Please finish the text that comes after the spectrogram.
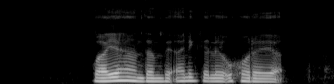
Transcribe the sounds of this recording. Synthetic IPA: waːjɐɦaːnd̪ɐmbɛʔɐnɪɡɐlɛːʊhɔɾɛːjɐ

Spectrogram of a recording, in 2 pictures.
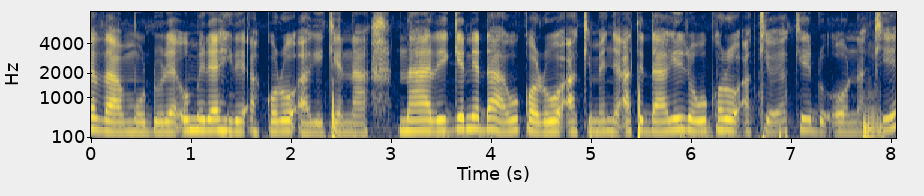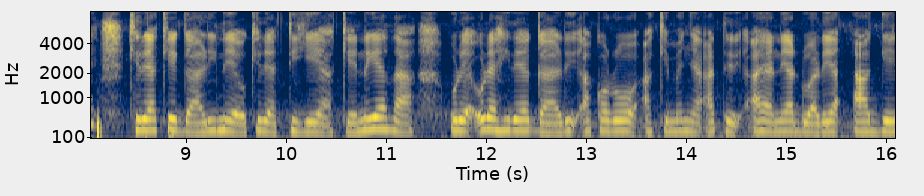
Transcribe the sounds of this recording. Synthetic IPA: ɛðamoːndoɾeaʔomeɾahiɾɛʔakɔɾoɔʔaɣekɛnanaɾeɡeneadaɣaɣokɔɾoɔʔakemɛɲaʔatedaːɣeɾiɾɔɣokɔɾoʔakeɔjakeːdoʔɔnakekeɾeakeɡaɾinejɔkeɾeatiɣeakɛneɣɛðaoɾeaʔoɾeaɦiɾɛɡaɾiʔakɔɾwɔʔakemɛɲaʔateajaneadoaɾeaːɡe

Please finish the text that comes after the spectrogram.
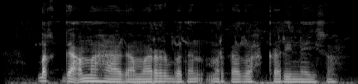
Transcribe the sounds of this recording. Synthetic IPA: ɗɑqɡɑ̰ʕmɐɦaːɣɐ̰mɐɾɐrbɐðɐnmɐrkʰaːd̪wɑħkʰɐɾɪnɛjsɔ

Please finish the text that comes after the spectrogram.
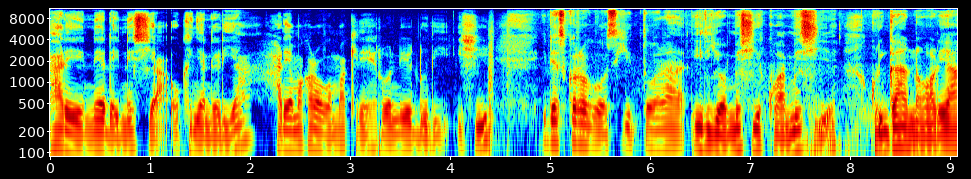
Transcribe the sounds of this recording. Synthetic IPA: haɾenɛdaineʃja̰ʔokeɲaneɾiahaɾeamakaɾɔɣɔmakeɾeheɾonedoðiːʃiidasi̥kɔɾɔɣɔsi̥ɣitɔɾaiɾiɔmeʃiekwameʃiḛkoɾiɡanɔɾea

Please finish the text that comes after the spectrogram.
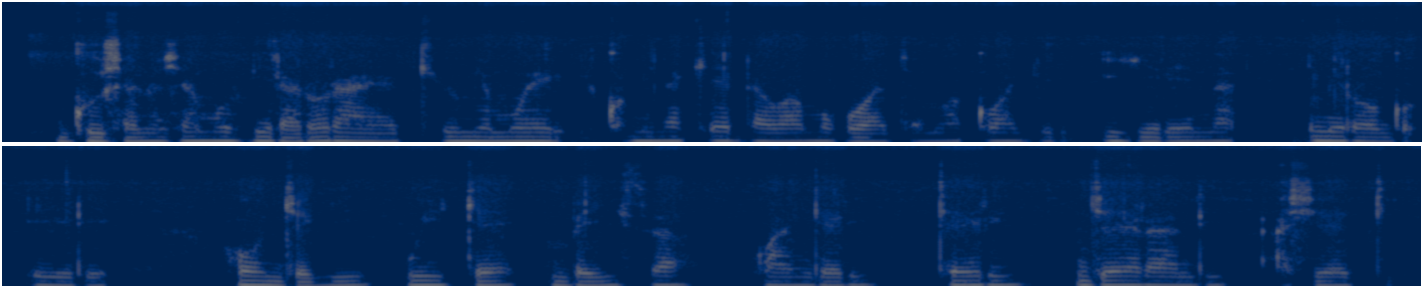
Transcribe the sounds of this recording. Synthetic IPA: ɡuʃanoʃamuviɾaɾoɾajakiumamweɾiikʰominakʰedawamuɡwwad͡ʒamuwakowaɡiɾiːhiɾena | imiɾoɡoeɾe | hoɲd͡ʒeɡiwiːkembeisa | waːŋɡeɾi | tʰeɾi | ɲd͡ʒeɾandiaʃeti̥

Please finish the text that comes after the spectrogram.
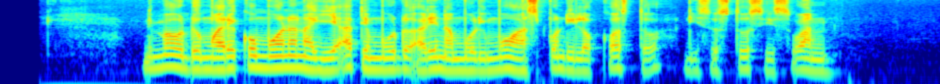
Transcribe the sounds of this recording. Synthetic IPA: nimaudomaɾekɔmuɔnanaɡiaʔat̪emudoʔa̰linamolimɔaspɔndilɔkɔst̪ɔdisɔst̪osiswan

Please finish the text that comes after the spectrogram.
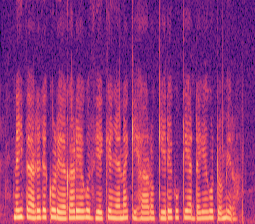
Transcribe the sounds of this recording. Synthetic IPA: naiðaɾeɾekoɾeaɣaɾeaɣoðiekɛɲanakeɦaɾɔkeɾeɣokeadɛɣɛɣotomeɾa

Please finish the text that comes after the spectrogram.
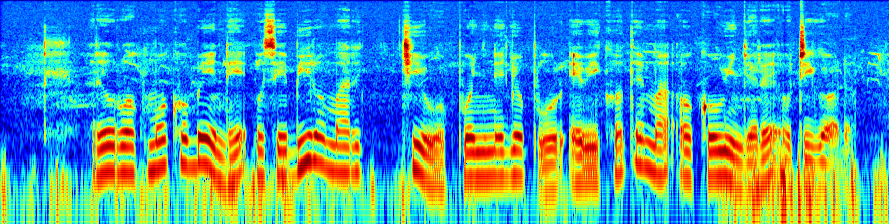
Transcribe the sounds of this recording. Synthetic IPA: ɾɪwɾwɔkmɔkʰɔbendeosebiɾomar | t͡ʃiwo̰pwoɲned͡ʒopʰuɾḛwḭkʰot̪ema̰ʔɔkʰowiɲd͡ʒeɾeotiɡɔ̰dɔ

